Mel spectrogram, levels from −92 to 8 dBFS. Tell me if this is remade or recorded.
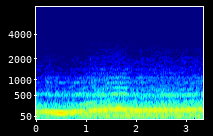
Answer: remade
